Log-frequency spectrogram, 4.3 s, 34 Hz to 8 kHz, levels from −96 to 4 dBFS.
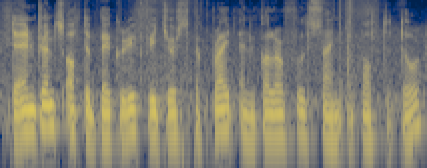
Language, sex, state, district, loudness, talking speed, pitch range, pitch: English, male, Nagaland, Dimapur, -20 LUFS, 195 wpm, 100-115 Hz, 100 Hz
